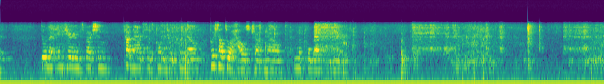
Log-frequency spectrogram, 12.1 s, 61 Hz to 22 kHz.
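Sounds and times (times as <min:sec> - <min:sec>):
cable reel whirring and rattling: 0:08.2 - 0:10.2, 0:11.2 - 0:12.0.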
